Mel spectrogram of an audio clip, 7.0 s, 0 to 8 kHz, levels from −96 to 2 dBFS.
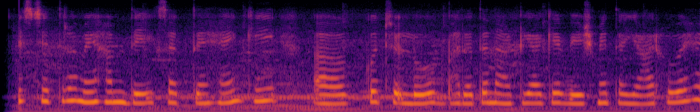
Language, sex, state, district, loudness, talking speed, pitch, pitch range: Hindi, female, Uttar Pradesh, Jalaun, -35 LUFS, 155 wpm, 255 Hz, 240-280 Hz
